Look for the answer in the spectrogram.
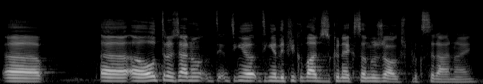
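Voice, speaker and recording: Higher-voiced European Portuguese man, casual. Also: steady tone, fast, darkish tone, smooth. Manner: colloquial, slangy, swears and mixes in English. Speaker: host. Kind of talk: casual chat about retro gaming.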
